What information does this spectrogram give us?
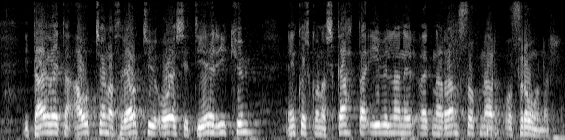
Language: Icelandic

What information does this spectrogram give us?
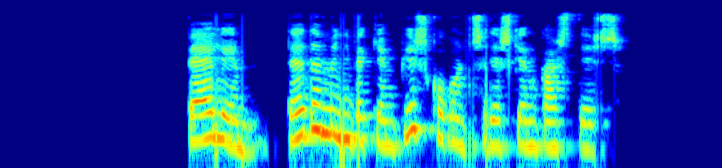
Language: Western Mari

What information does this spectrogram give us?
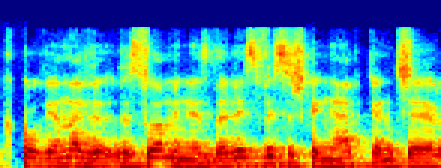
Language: Lithuanian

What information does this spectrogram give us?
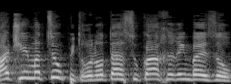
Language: Hebrew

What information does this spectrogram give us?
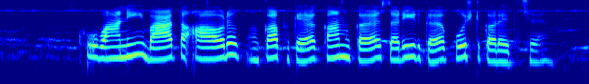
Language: Maithili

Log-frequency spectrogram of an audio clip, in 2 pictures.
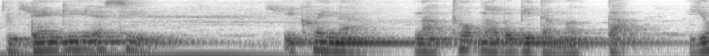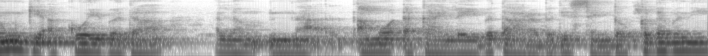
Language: Manipuri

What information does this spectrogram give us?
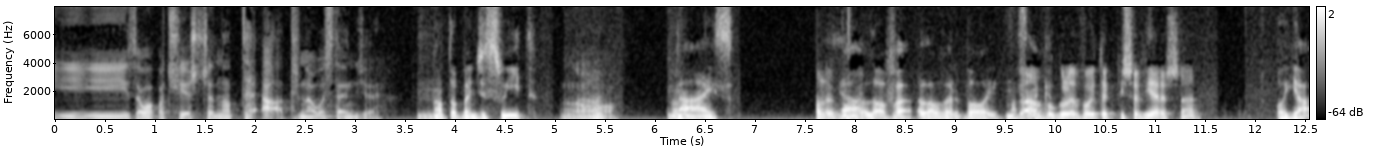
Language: Polish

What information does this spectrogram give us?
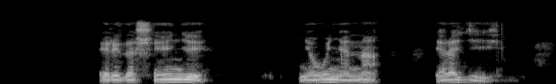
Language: Kinyarwanda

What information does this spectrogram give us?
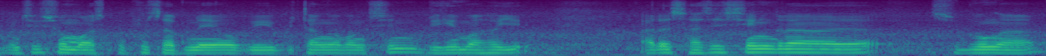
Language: Bodo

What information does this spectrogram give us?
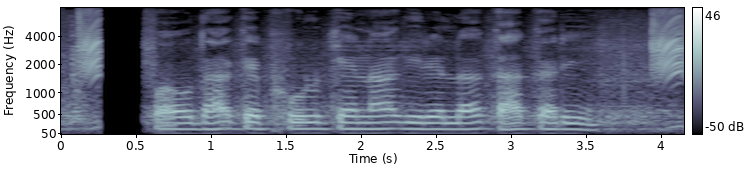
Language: Magahi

